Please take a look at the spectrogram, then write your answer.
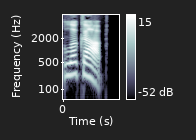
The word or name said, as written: look up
